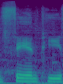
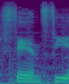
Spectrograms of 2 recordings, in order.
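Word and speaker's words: Phanpy: Dino, I used to say Dino, and then Fanpy, for the longest time I called it Fanphy, and I believe even in the anime they called it Fanphy.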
